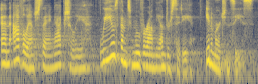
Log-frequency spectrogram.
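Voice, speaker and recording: An actress voicing a confident, practical young resistance fighter in a video game, assured and matter-of-fact. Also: female voice, mid-range voice, animated, brisk, close to an everyday voice. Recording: echoey tunnel reverb, faint noise.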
